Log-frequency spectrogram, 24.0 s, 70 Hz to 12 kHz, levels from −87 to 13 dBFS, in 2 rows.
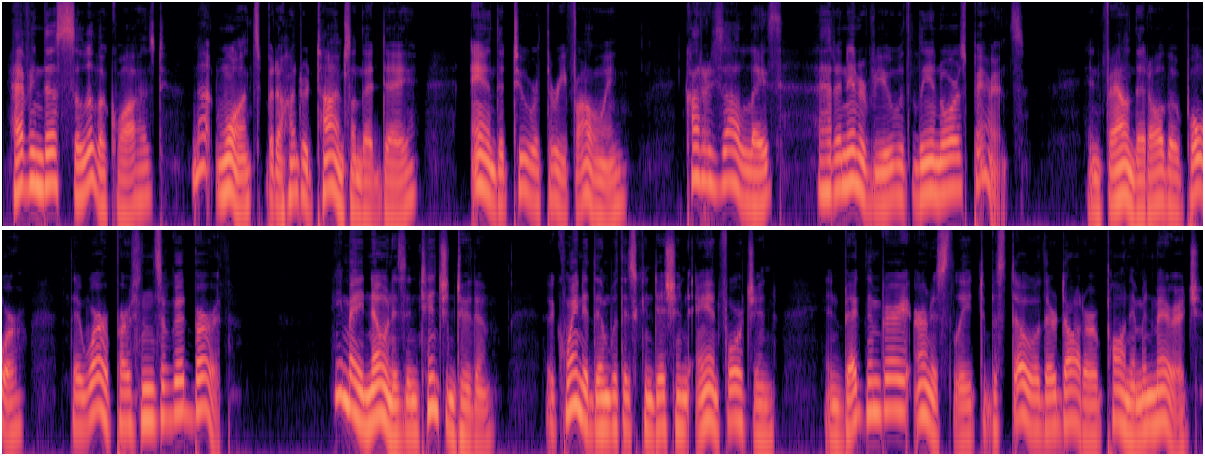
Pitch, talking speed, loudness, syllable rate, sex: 140 Hz, 155 wpm, -19 LUFS, 5.2 syllables/s, male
